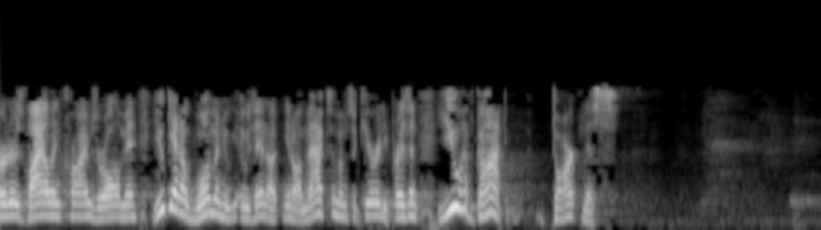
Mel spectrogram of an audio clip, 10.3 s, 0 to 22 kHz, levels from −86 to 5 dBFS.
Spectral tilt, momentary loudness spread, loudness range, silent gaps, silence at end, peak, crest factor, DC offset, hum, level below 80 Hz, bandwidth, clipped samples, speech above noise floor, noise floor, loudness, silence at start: -6.5 dB/octave; 11 LU; 11 LU; none; 2.55 s; 0 dBFS; 22 dB; under 0.1%; none; -62 dBFS; 5.4 kHz; under 0.1%; 42 dB; -63 dBFS; -21 LUFS; 0 s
